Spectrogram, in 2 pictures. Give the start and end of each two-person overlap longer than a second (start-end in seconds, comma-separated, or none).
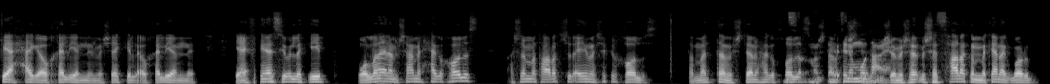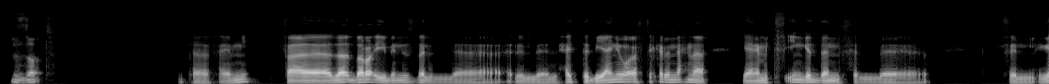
7.8-9.0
